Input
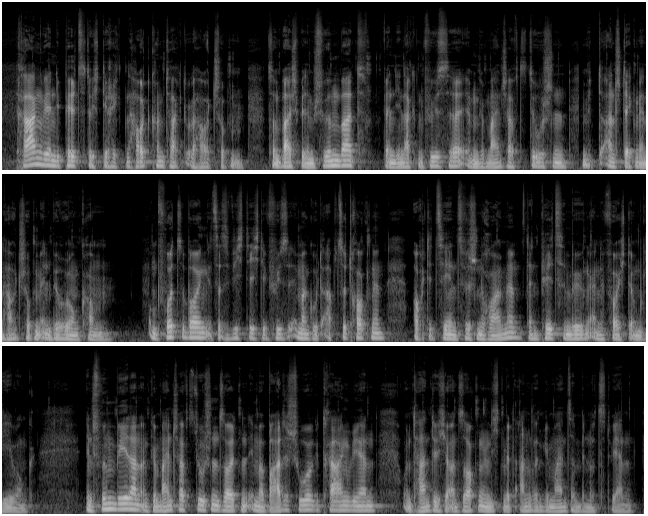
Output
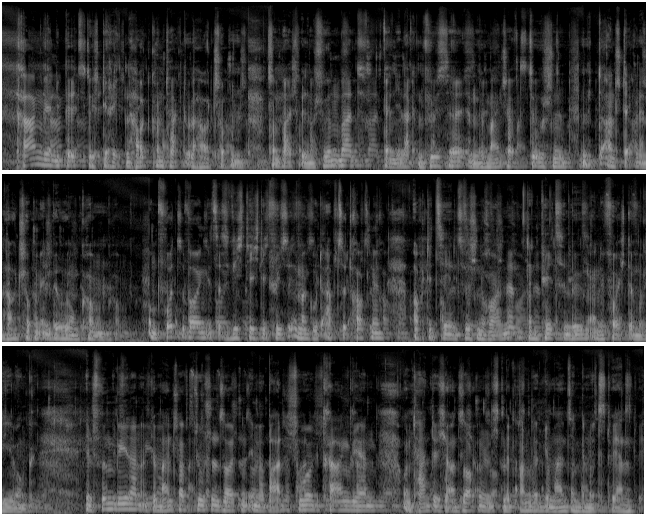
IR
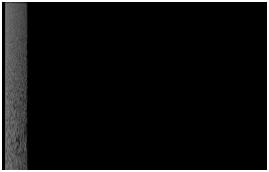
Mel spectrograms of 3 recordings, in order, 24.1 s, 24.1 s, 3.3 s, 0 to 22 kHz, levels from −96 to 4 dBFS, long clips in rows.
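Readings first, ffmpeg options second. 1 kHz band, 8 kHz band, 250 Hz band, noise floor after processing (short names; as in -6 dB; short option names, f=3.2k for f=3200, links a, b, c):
-7.5 dB, +10.0 dB, -7.5 dB, -53 dBFS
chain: -filter_complex "[0:a]afftfilt=real='re*pow(10,10/40*sin(2*PI*(1.1*log(max(b,1)*sr/1024/100)/log(2)-(-1.4)*(pts-256)/sr)))':imag='im*pow(10,10/40*sin(2*PI*(1.1*log(max(b,1)*sr/1024/100)/log(2)-(-1.4)*(pts-256)/sr)))':win_size=1024:overlap=0.75,bass=f=250:g=-5,treble=f=4k:g=12,bandreject=f=60:t=h:w=6,bandreject=f=120:t=h:w=6,bandreject=f=180:t=h:w=6,bandreject=f=240:t=h:w=6,acompressor=threshold=-44dB:ratio=8,asplit=2[a][b];[b]aecho=0:1:330|660|990:0.224|0.056|0.014[c];[a][c]amix=inputs=2:normalize=0,volume=9dB"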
